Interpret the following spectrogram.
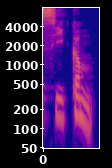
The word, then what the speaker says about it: caecum: ये एक सिंगुलर होगा, दैट इज सीकम, और इसकी स्पेलिंग है CAECUM, और प्लूरल में जिसे हम सीकी कहेंगे CAECE.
